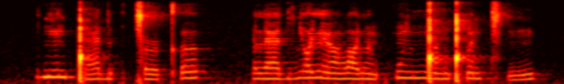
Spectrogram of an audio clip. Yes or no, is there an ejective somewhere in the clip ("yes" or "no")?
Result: yes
